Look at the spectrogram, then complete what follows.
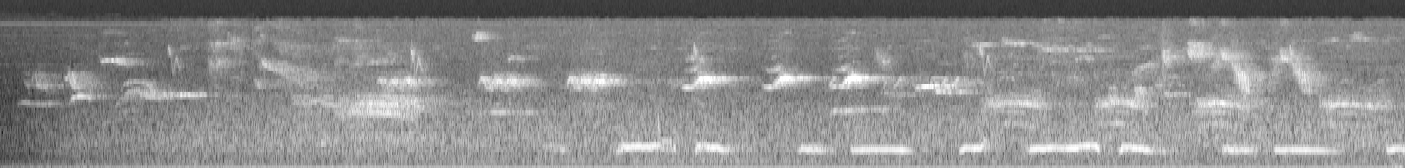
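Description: Faint birdsong: several birds chirping and whistling, joined about four seconds in by a low call repeated many times.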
